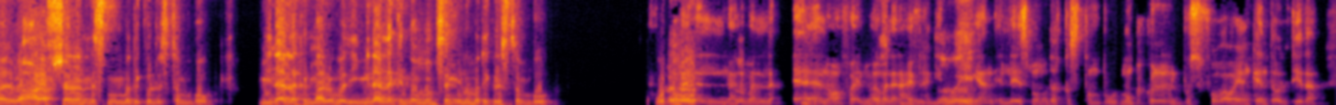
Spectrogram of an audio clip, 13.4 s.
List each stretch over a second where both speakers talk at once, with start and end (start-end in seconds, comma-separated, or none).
8.0-9.8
